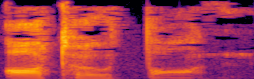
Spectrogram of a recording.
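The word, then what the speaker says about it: Autochthon: It's Autothon. CH is friggin' silent.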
